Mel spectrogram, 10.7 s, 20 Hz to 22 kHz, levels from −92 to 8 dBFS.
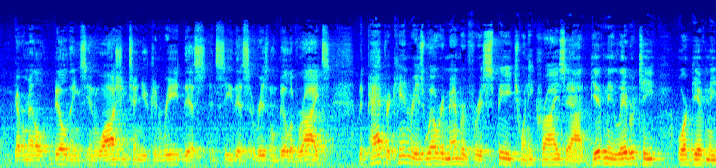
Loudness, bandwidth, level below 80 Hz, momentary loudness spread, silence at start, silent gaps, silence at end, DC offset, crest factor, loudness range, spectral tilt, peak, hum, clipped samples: -19 LUFS; 12.5 kHz; -48 dBFS; 11 LU; 0 s; none; 0 s; under 0.1%; 18 dB; 4 LU; -5.5 dB/octave; 0 dBFS; none; under 0.1%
